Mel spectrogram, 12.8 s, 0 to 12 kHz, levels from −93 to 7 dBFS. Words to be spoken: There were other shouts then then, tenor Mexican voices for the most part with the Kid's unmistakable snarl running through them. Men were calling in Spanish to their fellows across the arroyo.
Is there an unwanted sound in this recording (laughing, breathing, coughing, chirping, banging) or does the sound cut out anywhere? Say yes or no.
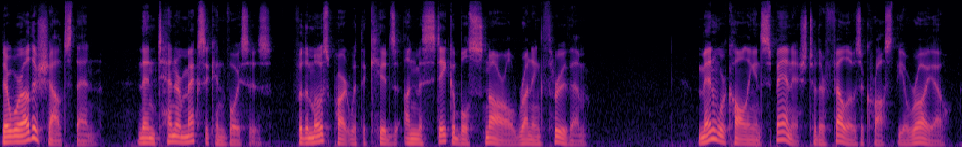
no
